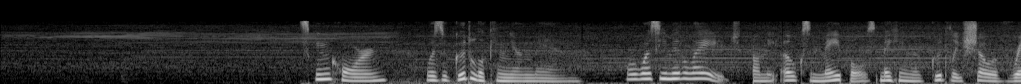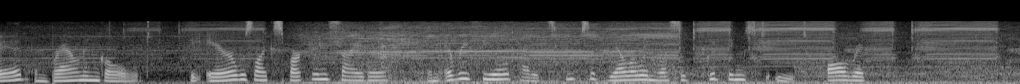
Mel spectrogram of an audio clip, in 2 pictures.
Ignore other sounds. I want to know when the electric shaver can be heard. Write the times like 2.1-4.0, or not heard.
0.0-20.3.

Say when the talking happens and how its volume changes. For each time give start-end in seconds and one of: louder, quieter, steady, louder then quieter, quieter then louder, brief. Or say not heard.
3.0-18.9 steady.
